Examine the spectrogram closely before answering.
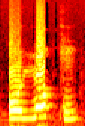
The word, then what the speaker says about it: Olokun: Olokun. This is a 3-syllabled one.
